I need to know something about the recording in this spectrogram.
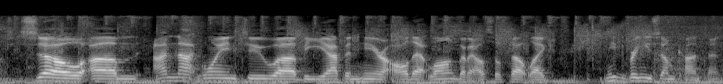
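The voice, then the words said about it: Sore, strained voice. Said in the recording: “If I don't have the energy, it's simply because, well, my voice is hurting ... strep throat”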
